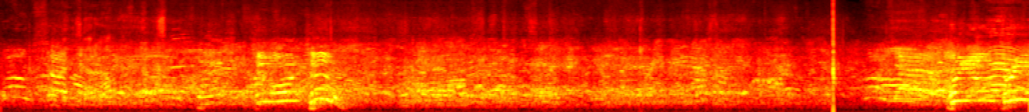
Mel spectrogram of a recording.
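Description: Several people chatting in the background, with one sharp crack of a bat hitting a softball about eight seconds in.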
